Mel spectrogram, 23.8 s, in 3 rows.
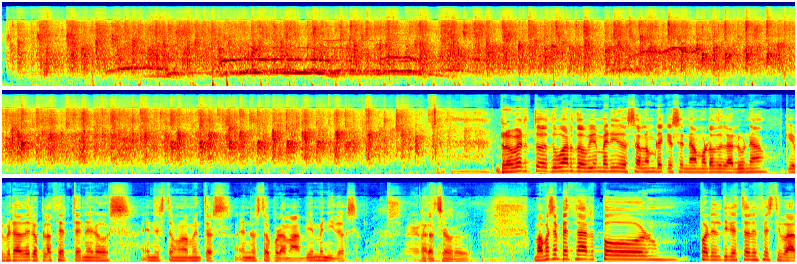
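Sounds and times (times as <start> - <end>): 
audience applause: 0.0 - 12.7
faint cheers and whistles: 0.9 - 5.3, 5.9 - 7.5
speech: 13.0 - 23.7.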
